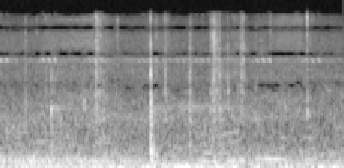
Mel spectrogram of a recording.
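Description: Quiet background with a faint low rumble and a small click about a second in, from hands handling a folding toy drone and its controller.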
